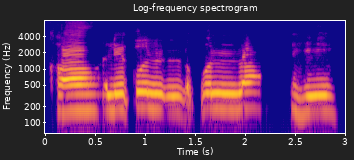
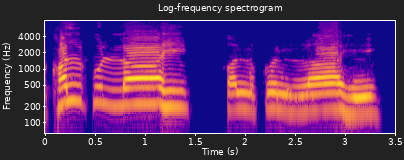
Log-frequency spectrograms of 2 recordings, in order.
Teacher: আল্লাহ শব্দের ডান দিকে অক্ষরে পেশ এসেছে, তাই আল্লাহ শব্দকে পুর করে পড়তে হবে।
